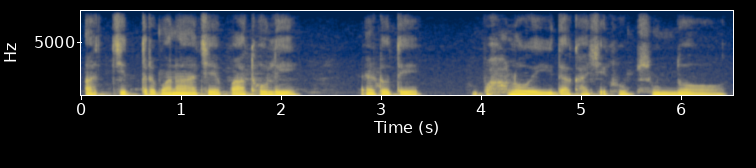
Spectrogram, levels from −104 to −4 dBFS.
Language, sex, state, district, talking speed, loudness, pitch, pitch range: Bengali, male, West Bengal, Jalpaiguri, 85 wpm, -15 LUFS, 130 Hz, 130-135 Hz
